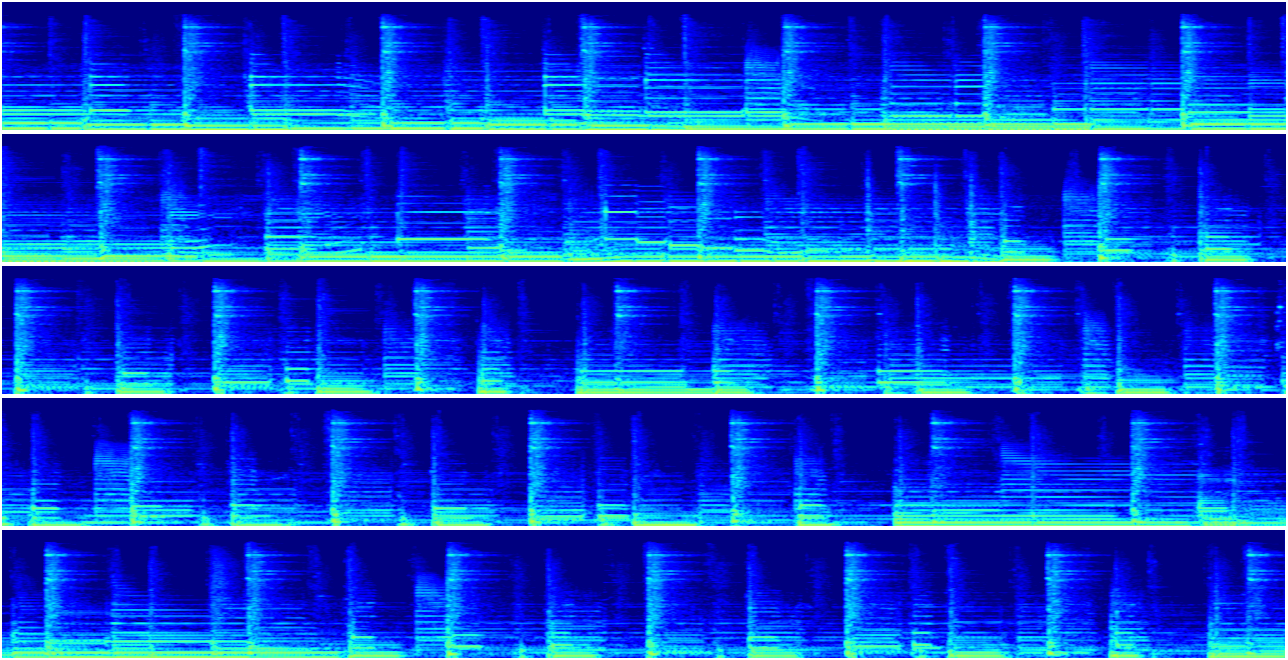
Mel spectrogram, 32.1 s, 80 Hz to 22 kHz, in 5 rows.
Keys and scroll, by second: 2.5 space, 27.5 space.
